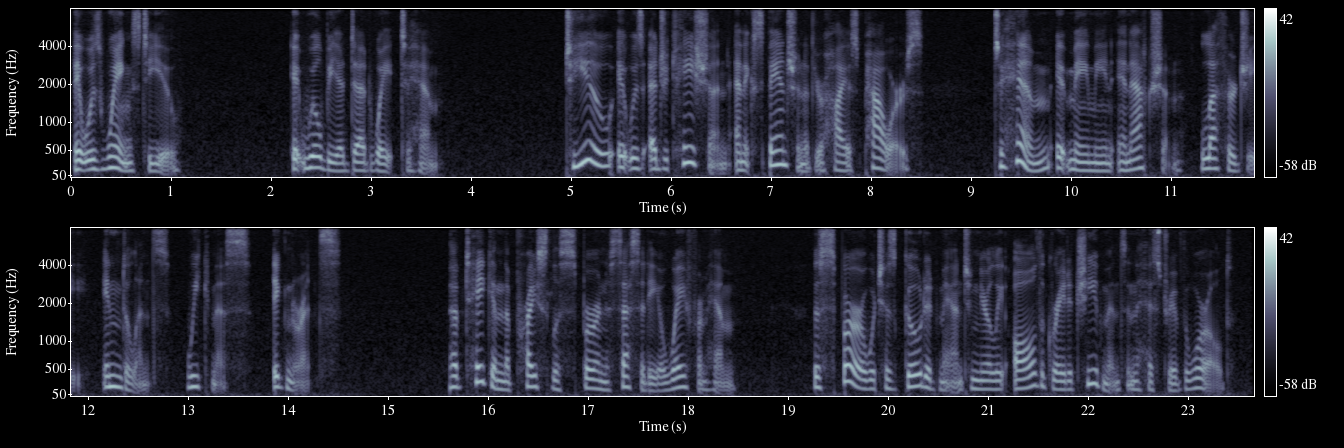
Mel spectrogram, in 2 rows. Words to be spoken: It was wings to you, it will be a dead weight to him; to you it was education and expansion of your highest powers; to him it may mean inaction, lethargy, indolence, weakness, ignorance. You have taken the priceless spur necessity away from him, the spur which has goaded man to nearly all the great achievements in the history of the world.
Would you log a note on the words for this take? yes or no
yes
